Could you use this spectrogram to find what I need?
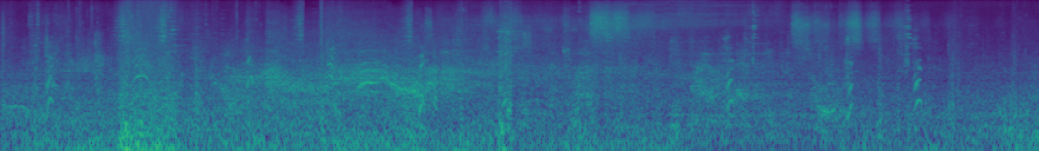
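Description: Blades strike and clash in a fight.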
